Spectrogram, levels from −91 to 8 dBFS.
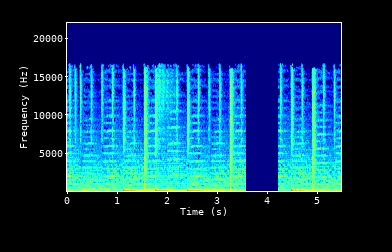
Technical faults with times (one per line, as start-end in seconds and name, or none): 3.57-4.22 stream reconnect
